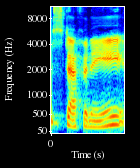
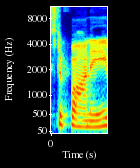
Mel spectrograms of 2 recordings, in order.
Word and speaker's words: Stefani: my name is Stephanie and that is the true pronunciation A lot of people think it's Stefani but Steph in Italian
